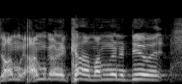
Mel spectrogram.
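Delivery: high-pitched, eager insistence; acting an aging leader keen to join in; fired up. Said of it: "He's fired up".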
